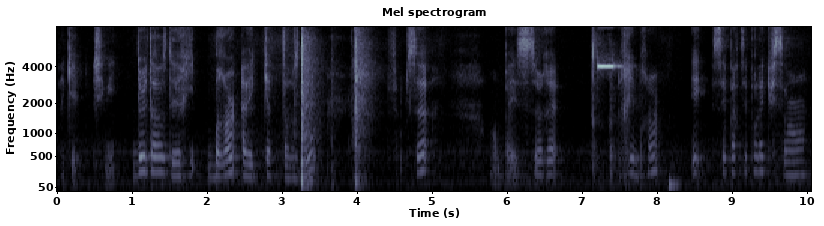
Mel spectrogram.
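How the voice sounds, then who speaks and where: A woman's voice: medium pitch, slow, pauses often, heavy background noise. A young woman with a Québécois French accent, chatting casually as she cooks in her home kitchen and rambles with many fillers. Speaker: vlogger. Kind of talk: casual cooking vlog narration.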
